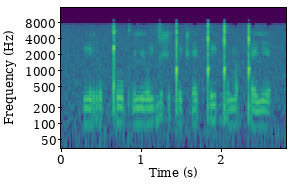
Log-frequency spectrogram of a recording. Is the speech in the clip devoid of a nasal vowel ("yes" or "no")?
yes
